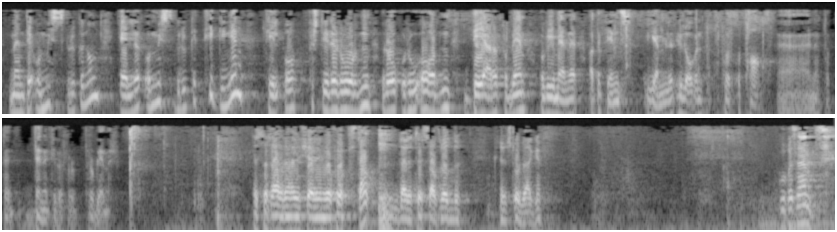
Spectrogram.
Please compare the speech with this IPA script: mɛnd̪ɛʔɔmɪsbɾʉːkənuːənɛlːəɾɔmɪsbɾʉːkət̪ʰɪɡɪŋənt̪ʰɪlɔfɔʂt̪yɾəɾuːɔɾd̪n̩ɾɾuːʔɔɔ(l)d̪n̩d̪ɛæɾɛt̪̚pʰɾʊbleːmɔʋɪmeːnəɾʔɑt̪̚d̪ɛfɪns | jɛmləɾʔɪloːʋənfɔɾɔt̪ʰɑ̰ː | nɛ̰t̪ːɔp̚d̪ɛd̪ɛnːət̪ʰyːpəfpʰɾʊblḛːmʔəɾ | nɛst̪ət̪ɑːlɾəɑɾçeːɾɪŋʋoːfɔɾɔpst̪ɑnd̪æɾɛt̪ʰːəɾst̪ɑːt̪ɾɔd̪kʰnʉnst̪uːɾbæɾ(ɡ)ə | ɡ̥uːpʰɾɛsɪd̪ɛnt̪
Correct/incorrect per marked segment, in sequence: incorrect, correct

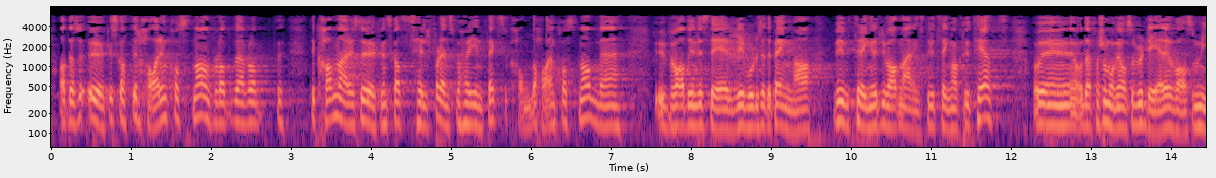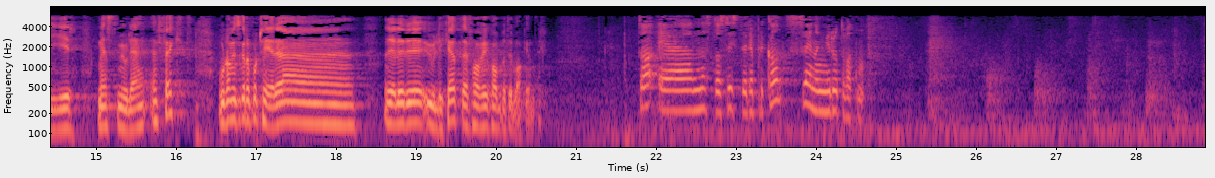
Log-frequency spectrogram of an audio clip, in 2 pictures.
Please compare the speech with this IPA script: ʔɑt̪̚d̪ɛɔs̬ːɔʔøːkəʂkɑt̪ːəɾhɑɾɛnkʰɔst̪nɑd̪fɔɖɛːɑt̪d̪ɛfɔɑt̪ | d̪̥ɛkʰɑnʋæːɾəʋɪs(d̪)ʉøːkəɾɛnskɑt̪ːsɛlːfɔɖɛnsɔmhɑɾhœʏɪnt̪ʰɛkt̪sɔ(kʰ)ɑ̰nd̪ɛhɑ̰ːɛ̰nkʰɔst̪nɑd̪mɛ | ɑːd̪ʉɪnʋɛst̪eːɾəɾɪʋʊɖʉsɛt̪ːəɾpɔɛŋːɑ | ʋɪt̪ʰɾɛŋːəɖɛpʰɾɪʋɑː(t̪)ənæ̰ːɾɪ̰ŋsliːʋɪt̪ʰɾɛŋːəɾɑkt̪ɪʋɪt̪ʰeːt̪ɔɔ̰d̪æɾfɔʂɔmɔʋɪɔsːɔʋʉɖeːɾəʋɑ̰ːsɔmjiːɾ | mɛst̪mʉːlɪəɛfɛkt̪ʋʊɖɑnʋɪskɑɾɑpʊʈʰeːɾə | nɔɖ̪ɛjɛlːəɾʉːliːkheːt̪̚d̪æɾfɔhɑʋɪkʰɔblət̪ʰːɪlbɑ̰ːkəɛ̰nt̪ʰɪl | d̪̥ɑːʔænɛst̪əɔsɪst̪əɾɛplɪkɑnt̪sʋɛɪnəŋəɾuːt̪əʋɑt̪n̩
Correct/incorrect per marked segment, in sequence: correct, correct, correct

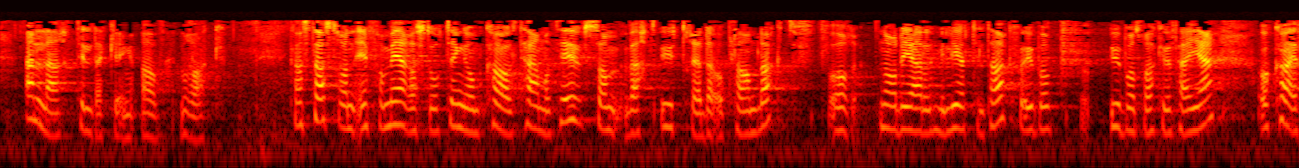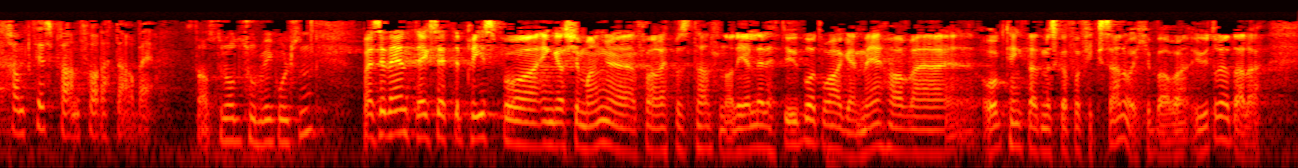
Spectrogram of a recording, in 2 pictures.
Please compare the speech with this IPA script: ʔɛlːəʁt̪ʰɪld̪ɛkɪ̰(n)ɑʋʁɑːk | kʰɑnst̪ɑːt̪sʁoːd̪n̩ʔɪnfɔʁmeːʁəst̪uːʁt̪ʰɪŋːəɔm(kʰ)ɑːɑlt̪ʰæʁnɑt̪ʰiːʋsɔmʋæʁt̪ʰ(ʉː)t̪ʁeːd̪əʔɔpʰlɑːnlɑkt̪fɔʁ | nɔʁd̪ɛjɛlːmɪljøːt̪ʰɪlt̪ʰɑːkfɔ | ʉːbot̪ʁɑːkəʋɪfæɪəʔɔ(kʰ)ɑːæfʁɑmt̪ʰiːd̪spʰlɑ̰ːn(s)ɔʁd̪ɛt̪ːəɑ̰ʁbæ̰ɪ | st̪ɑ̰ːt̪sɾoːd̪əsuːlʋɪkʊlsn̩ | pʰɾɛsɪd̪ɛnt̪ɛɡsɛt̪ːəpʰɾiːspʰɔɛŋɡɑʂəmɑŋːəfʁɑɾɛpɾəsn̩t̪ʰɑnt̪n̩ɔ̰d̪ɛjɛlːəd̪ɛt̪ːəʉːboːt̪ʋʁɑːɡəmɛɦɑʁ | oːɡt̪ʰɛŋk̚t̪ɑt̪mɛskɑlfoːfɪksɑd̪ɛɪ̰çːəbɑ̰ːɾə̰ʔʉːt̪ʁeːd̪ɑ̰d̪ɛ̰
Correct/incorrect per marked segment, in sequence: incorrect, correct, correct, correct, incorrect

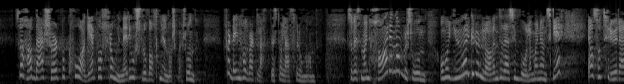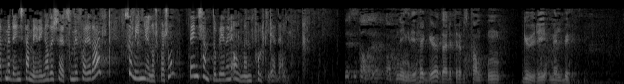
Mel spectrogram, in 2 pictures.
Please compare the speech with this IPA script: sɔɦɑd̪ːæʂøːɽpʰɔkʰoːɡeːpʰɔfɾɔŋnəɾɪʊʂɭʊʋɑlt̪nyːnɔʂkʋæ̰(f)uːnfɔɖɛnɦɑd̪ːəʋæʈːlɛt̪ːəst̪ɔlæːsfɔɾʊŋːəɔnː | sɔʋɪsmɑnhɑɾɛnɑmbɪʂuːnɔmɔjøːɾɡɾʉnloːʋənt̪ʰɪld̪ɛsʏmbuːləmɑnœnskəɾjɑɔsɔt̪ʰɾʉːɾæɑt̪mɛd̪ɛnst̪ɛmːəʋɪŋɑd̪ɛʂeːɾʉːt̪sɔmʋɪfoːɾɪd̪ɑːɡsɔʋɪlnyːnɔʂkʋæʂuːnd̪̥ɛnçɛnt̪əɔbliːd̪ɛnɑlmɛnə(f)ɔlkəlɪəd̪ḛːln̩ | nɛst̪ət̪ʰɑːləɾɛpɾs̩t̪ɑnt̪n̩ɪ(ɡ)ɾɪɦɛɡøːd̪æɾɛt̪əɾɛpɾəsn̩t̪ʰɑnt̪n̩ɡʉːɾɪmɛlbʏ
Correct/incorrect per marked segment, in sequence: incorrect, correct, incorrect

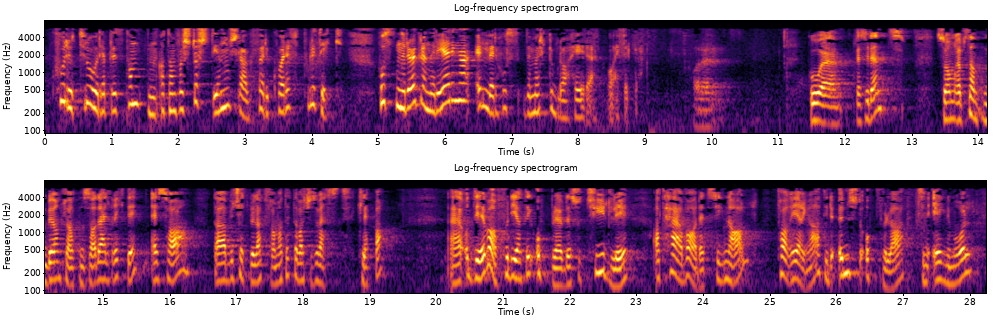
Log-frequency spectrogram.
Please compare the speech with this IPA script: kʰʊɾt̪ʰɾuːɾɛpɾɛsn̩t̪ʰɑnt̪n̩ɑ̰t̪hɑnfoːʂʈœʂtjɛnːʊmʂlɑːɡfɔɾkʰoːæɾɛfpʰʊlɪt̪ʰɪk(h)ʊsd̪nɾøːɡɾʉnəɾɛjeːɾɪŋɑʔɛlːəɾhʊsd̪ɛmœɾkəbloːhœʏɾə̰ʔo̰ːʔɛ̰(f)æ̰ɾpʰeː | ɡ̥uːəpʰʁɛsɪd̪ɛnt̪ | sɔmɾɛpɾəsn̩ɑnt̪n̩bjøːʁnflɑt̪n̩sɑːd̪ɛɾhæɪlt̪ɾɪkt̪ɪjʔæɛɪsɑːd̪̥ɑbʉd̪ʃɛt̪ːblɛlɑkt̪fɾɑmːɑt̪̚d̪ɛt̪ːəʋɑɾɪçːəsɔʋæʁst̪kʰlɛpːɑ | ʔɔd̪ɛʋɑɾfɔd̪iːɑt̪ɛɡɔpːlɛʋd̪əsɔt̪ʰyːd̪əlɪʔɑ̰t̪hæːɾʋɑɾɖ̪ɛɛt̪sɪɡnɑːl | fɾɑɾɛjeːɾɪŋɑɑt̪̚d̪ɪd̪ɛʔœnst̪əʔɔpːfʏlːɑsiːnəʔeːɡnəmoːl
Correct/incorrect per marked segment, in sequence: correct, correct

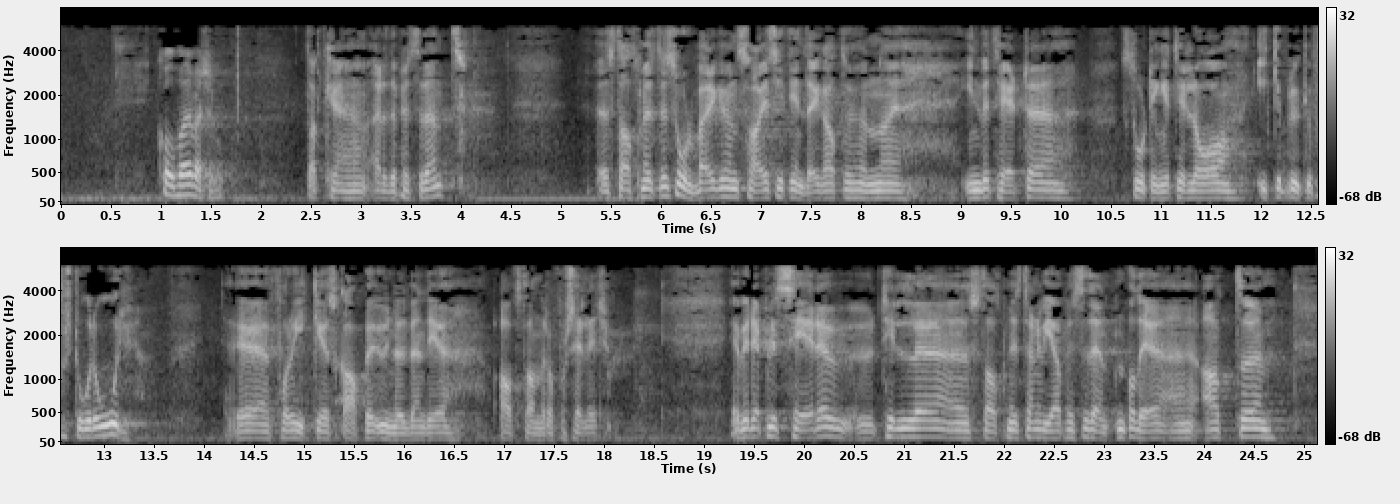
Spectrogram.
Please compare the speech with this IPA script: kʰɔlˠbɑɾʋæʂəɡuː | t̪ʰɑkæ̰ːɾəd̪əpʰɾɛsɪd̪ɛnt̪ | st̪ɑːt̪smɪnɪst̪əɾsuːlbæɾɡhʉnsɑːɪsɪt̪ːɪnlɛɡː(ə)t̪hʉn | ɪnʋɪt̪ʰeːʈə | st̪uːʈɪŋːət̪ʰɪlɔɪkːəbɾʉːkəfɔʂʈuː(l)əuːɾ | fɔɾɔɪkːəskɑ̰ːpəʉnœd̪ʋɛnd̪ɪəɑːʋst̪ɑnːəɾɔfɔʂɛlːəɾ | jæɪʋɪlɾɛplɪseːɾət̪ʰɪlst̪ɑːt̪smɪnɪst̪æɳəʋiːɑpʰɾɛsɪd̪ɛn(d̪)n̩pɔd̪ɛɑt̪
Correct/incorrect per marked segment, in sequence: incorrect, incorrect, incorrect

